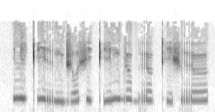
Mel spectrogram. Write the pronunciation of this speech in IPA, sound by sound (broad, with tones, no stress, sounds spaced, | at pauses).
l i˦˥ kʼ i˦˨ r n d͡ʒ o˩˥ ʃ i˩˥ kʼ i˩˥ n d ɵ˦˨ b r ɵ˦˨ kʼ i˩ ʃ r ɵ˦˥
